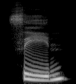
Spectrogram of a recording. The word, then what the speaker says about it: ศีล: ศีล is said with a rising tone because it has a high-class consonant with a live syllable ending.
